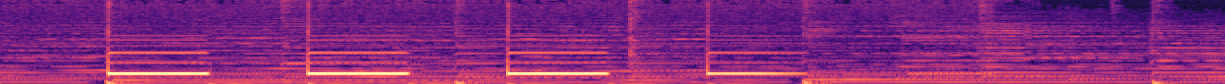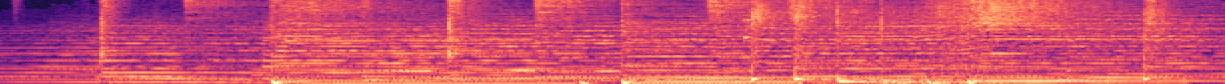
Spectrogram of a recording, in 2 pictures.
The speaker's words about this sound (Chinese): 您好，您拨打的电话正在通话中，请稍后再拨。 The number you have dialed is busy. Please try again later.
